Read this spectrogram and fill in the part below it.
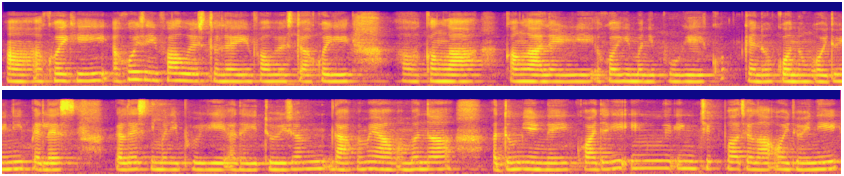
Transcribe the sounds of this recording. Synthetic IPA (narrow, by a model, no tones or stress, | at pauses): ɐkʰojɡiɐkʰojsiinpʰalwestɐlɐjinpʰalwestɐɐkʰojɡi | kɐŋlakɐŋlalɐjɾiɐkʰojɡimɐnipuɾɡikajnokonuŋojdojnipelespelesnimɐnipuɾɡiɐdɐɡituɾizɐmlak̚bɐmɐjamɐmɐnɐː | dumjeŋnɐjkʰwajdɐɡiʔŋiŋt͡ʃik̚pɐd͡ʒɐɡaʔojdojni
